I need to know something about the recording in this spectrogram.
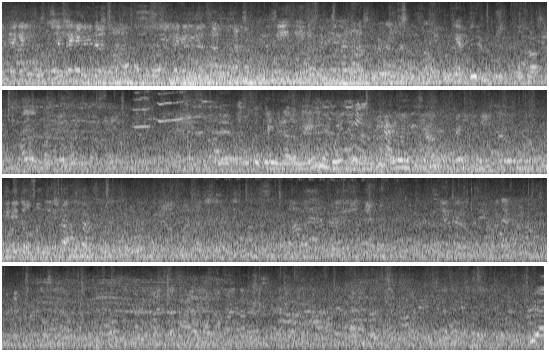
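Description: Footsteps of many people patter on a paved street.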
